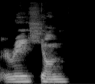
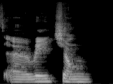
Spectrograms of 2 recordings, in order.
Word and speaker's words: Ray Chong: And my name was pronounced as a Korean name, Ray Hyun. So the right pronunciation, that sounds awkward, isn't it? Yeah. So the proper pronunciation is Ray Chong.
